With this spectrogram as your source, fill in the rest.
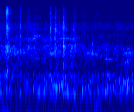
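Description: Pigeons at Sahil Pigeon Loft in R.S. Pura, Jammu and Kashmir coo softly in a low, throaty murmur that stays steady and close for a moment.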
